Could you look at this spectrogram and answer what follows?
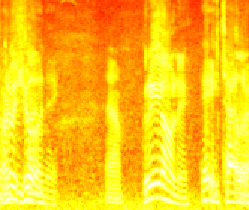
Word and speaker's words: Grillone: Is that how you say it? Grillone. Grillone. Grilled cheese. Grillone. Grillone. What is that? What is that? Yeah. It is Italian.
